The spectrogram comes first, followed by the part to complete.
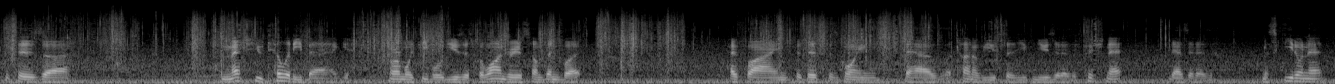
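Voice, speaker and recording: A man's voice: on the low side, fairly even intonation, moderate pace, pauses often. A man casually rambling through survival gear as a vlogger, offhand, his speech slightly off after having teeth pulled. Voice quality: slightly impaired speech after tooth extraction. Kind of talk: casual product rundown to camera. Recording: distant mic, noisy outdoor ambience.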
